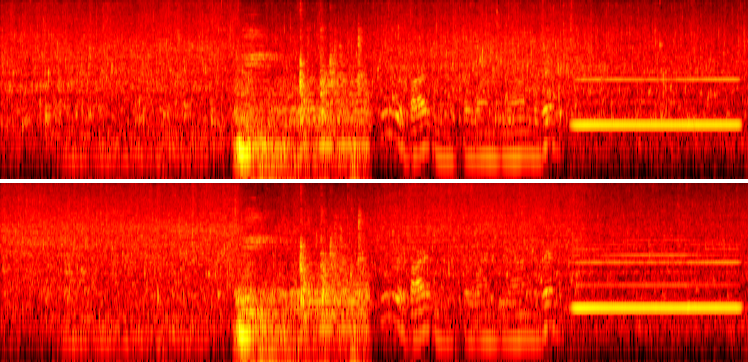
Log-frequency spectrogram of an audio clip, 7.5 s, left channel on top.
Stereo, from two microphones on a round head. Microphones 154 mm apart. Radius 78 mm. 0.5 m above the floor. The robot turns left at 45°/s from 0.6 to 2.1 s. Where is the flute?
55° right (ahead or behind), 0.7 m.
